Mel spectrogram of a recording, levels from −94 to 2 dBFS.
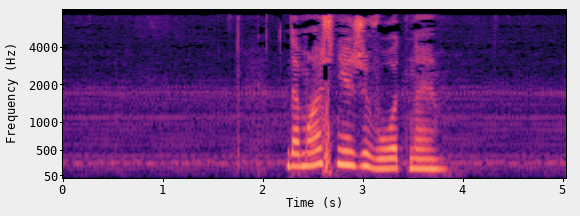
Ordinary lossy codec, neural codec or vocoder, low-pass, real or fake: MP3, 32 kbps; none; 7.2 kHz; real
